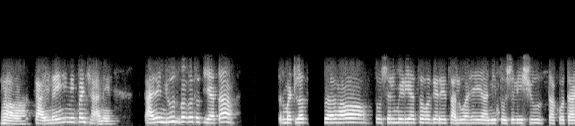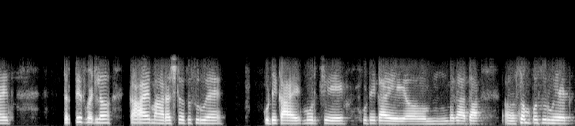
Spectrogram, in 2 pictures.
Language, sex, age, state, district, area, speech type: Marathi, female, 45-60, Maharashtra, Buldhana, rural, conversation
